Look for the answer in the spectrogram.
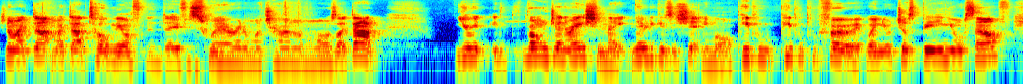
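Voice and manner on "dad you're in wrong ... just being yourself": ordinary delivery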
